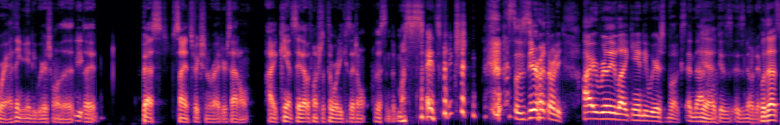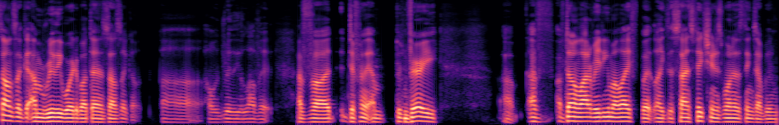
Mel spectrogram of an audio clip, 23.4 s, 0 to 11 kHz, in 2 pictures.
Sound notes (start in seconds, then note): 6.1 Tim laughs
